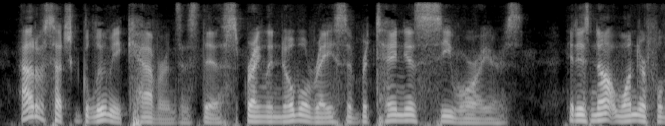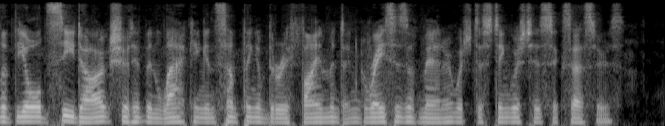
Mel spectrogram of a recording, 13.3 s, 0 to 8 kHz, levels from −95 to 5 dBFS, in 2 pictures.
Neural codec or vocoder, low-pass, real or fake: none; 7.2 kHz; real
